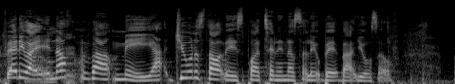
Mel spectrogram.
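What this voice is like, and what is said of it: Husky voice. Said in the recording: “natural husk radio voice ... That husky, it's always there.”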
